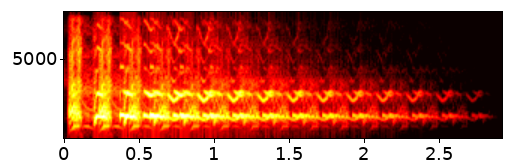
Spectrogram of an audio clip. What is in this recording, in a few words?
ahaha hi delay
